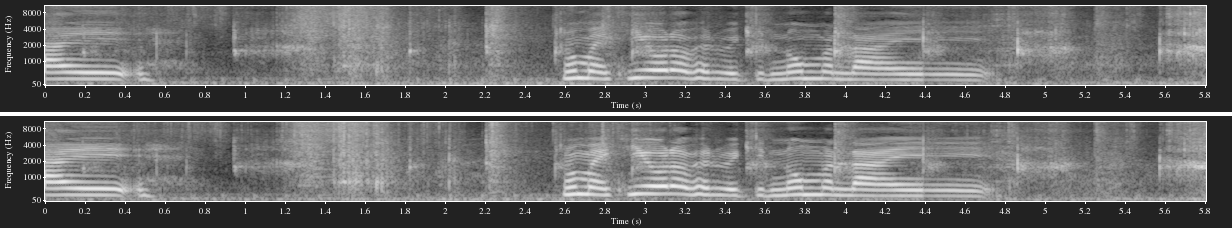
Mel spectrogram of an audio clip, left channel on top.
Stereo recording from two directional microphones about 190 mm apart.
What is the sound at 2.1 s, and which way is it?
Speech, 10° right (ahead or behind).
